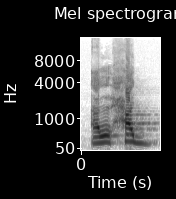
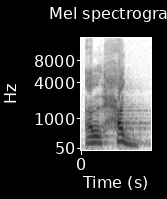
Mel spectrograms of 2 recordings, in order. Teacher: For the Jim, Al-Hajj, there is no flow of air.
